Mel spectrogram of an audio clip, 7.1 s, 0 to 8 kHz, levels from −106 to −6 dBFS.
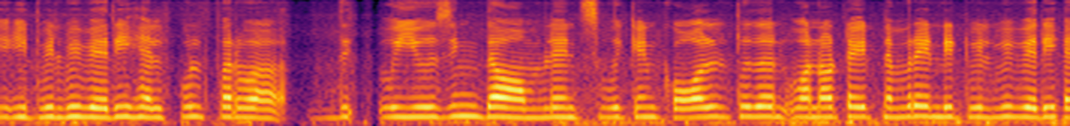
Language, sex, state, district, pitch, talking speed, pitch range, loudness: English, female, Chandigarh, Chandigarh, 230 Hz, 220 wpm, 225-235 Hz, -18 LUFS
